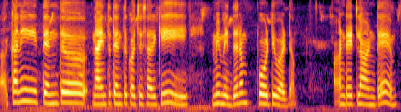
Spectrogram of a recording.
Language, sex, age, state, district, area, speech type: Telugu, female, 18-30, Andhra Pradesh, Visakhapatnam, urban, spontaneous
